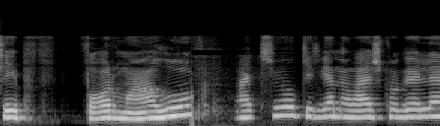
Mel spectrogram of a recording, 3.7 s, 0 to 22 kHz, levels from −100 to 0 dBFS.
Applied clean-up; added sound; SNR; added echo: neural mask model DeepFilterNet 3.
